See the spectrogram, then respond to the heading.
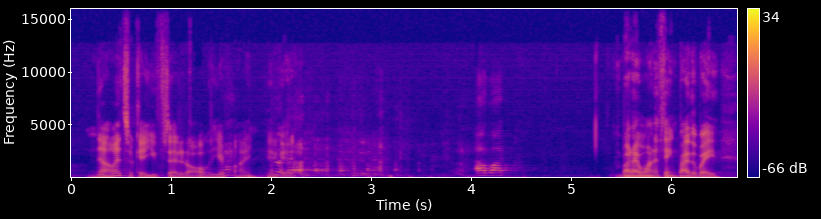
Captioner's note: audience laughs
